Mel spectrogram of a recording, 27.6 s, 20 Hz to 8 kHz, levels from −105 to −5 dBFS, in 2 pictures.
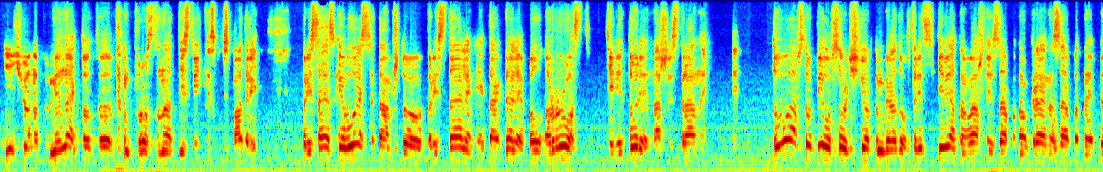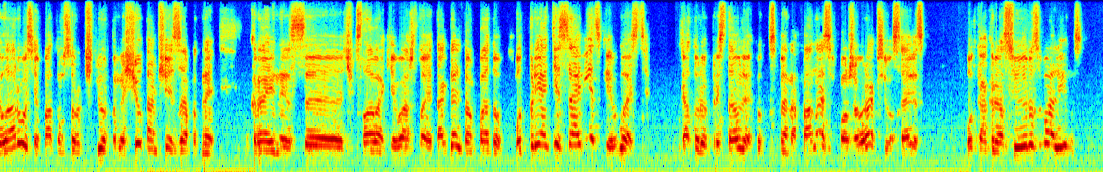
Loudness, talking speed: -14 LUFS, 160 wpm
